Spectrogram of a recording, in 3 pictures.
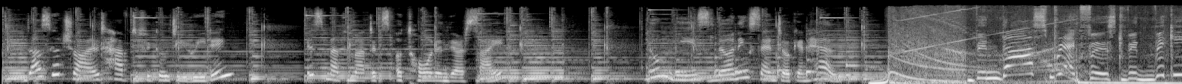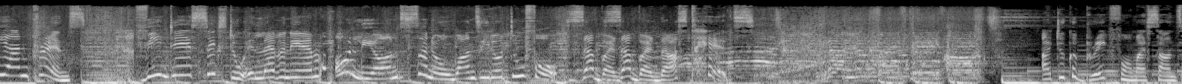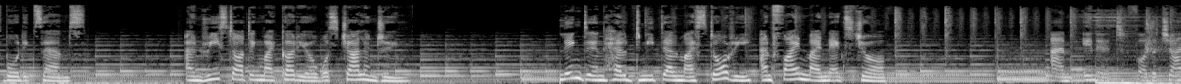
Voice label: English VO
